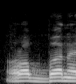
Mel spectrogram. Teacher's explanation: এখানে রার উপর জবর আছে, এই রার আওয়াজটাকে মোটা করিয়া পড়তে হবে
